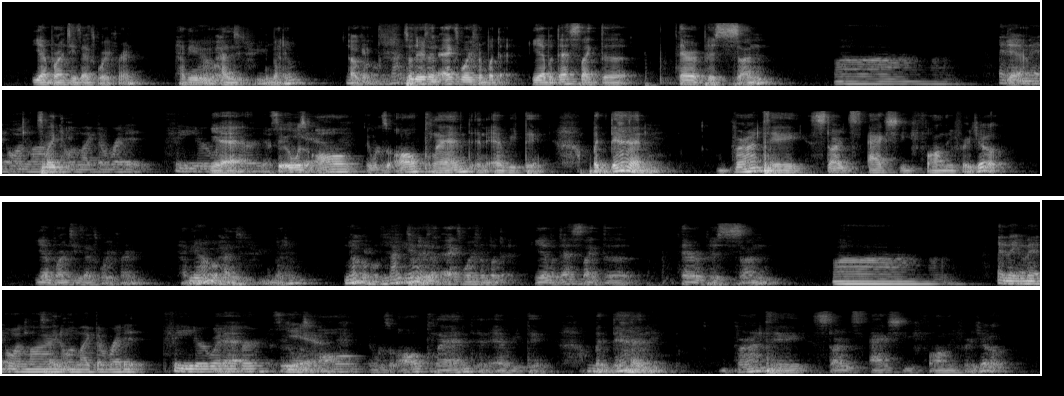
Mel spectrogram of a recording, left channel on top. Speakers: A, on the left (about 85°); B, on the right (about 65°).
A: Yeah, Bronte's ex-boyfriend. Have
B: No,
A: you has you met him?
B: no,
A: Okay.
B: not yet.
A: So there's an ex-boyfriend, but that, yeah, but that's like the therapist's son.
B: Uh, and
A: Yeah.
B: they met online
A: So like
B: on like the Reddit feed or whatever.
A: yeah, yeah. So
B: Yeah,
A: it was all it was all planned and everything.
B: knew
A: But then
B: it.
A: Bronte starts actually falling for Joe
